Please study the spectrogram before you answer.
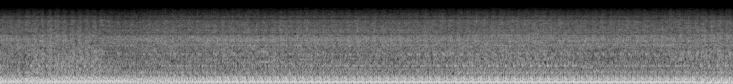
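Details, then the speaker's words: LS-swapped GMC K10 truck at idle; rough lumpy V8 with stumbling beat and chuffing gaps, not firing on cylinders 2, 3, 5 and 8 per owner; suspected down a cylinder, cause unconfirmed. "she ran she did run I think she's down a cylinder"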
